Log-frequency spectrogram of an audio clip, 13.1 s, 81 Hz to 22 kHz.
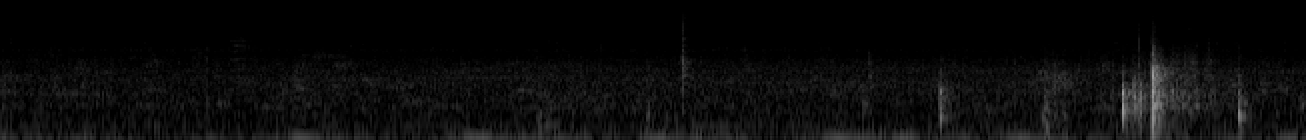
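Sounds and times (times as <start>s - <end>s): handling taps and knocks: 8.6s - 13.0s.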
